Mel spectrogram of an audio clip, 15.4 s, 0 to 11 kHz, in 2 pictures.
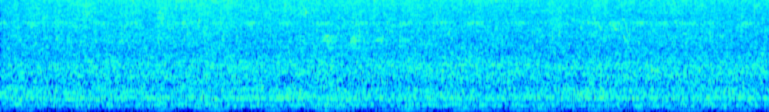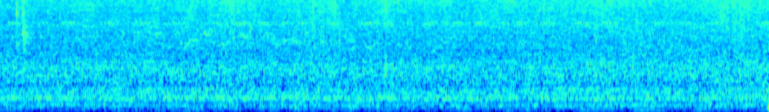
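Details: Hive check at the blue hive on 6/20/22, where the honey bee colony hums in an unbroken low buzz that stays level throughout, with a faint tap at the very end.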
